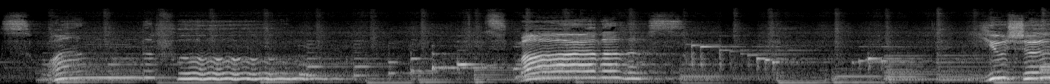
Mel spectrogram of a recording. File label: JAZZ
